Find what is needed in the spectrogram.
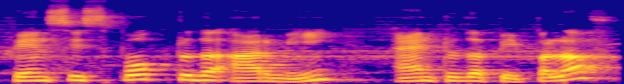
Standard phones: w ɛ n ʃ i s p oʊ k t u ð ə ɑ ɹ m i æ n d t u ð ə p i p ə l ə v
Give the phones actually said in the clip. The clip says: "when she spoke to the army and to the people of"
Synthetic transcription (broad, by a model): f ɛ n s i s p oʊ k t u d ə ɑ ɹ m i æ n d t u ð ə p i p ə l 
